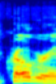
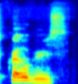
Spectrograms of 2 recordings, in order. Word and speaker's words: Kroger: got to forgive him he's doing that southern thing where he mispronounces Kroger as Kroger's no I said he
